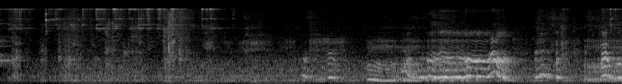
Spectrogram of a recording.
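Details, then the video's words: Playful Boxers, 14-week-old Margie and older Lou Dog: quiet scuffling builds into loud, continuous growling and whining with rough, rising yelps toward the end. "Boxers at play"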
